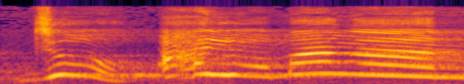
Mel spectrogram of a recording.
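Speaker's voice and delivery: high, loud Sulawesi holler; angry-sounding call. Acted. Wife calling husband to eat, high blunt shout. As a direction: holler it with the end kept high. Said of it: "nadamu tuh nesu".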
